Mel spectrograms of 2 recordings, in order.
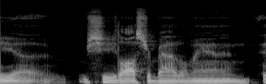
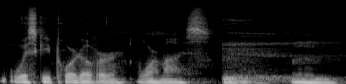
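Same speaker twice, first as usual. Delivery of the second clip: slow, soft, lower mock crooner voice sinking into a whisper; mock sultry radio voice; 4 semitones lower, 5 dB quieter, slower than usual. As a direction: tease him like a velvet late-night DJ. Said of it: "it's Josh Thompson".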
